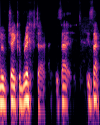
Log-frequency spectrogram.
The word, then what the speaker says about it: Richter: Jacob Richter, is that the English pronounced it as in, not as in Loch, but as in rich.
